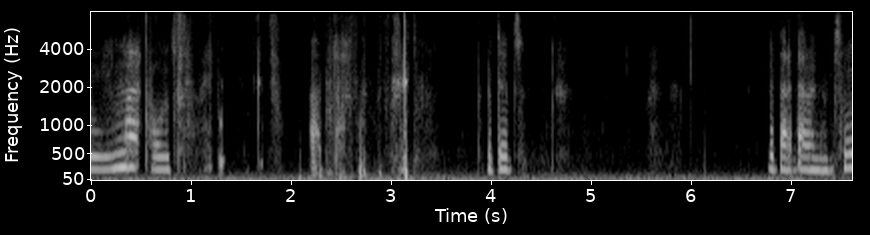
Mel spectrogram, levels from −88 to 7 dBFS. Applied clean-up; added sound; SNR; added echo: neural diffusion model UNIVERSE++.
